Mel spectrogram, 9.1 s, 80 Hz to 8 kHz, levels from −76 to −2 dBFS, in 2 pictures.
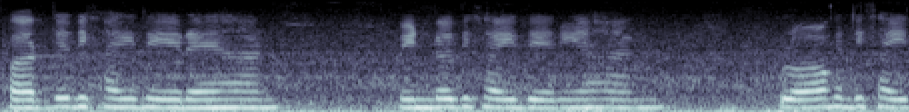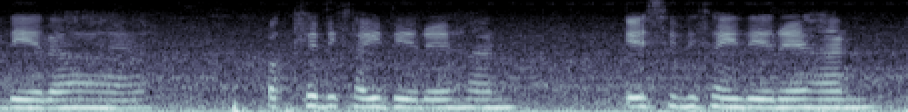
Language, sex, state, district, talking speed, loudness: Punjabi, female, Punjab, Fazilka, 165 wpm, -16 LUFS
